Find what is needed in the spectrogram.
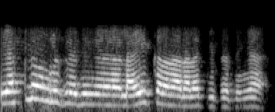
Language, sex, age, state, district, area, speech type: Tamil, female, 30-45, Tamil Nadu, Tiruvallur, rural, conversation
